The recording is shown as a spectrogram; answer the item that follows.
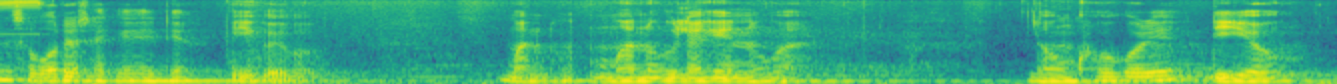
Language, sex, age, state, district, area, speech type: Assamese, male, 18-30, Assam, Dibrugarh, urban, spontaneous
